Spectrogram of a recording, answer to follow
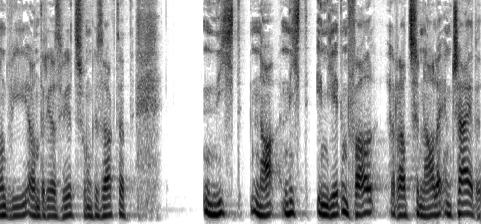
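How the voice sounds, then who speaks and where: A man talks at a medium pitch, his voice somewhat breathy. The tone is dark and mellow. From Switzerland. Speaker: architect and urban planner. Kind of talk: panel discussion.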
